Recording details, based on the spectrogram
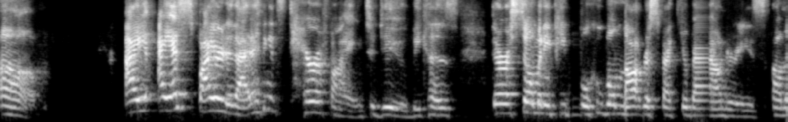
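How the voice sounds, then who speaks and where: A woman's mid-range, slightly bright voice carries a candid, casual video-call conversation in which she's the guest author. She speaks frankly, leaning on fillers and restarting her thoughts.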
